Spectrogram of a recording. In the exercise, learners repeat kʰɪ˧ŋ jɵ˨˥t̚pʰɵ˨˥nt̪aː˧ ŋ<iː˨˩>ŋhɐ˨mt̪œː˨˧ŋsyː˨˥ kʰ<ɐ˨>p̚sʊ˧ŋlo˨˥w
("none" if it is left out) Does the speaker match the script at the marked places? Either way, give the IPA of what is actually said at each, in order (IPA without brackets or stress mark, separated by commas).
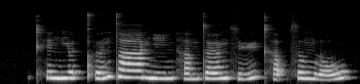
iː˨, ɐ˨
